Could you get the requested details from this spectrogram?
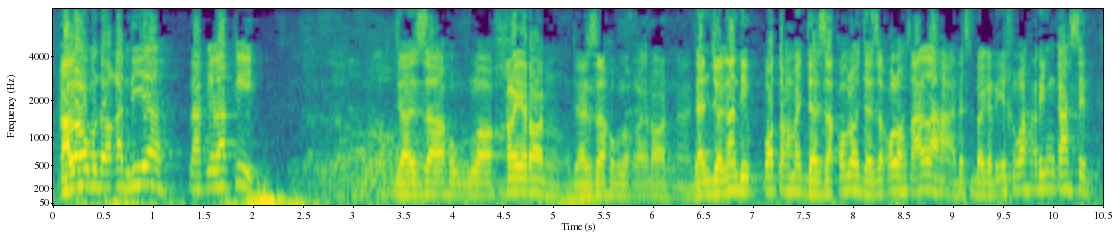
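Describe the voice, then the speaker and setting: A man with an Indonesian accent teaching an Arabic grammar lesson, drilling each form with a rising cue and a falling answer, and drawing out the Arabic words slowly. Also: sits high, fairly bright tone. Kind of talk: classroom lesson.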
